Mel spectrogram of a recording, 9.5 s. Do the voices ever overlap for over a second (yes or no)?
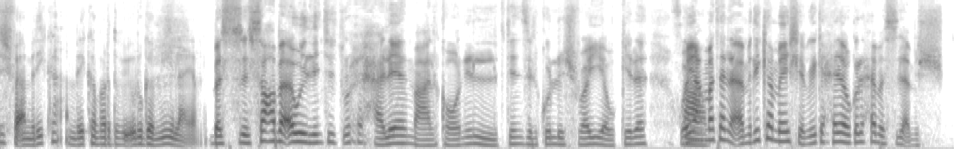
no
